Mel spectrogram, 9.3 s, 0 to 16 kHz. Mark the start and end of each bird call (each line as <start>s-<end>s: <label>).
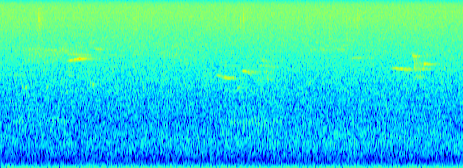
0.0s-2.3s: Orange-crowned Warbler (Leiothlypis celata)
1.1s-2.4s: Hermit Thrush (Catharus guttatus)
3.8s-6.2s: Hermit Thrush (Catharus guttatus)
5.4s-7.9s: Hermit Warbler (Setophaga occidentalis)
7.5s-9.2s: Hermit Thrush (Catharus guttatus)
